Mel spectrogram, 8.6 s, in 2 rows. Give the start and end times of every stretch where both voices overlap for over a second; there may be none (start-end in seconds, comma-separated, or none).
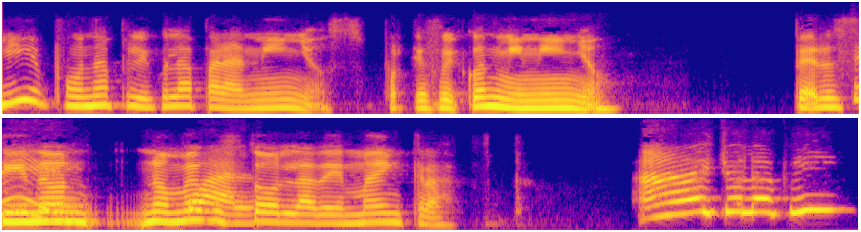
4.2-5.6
